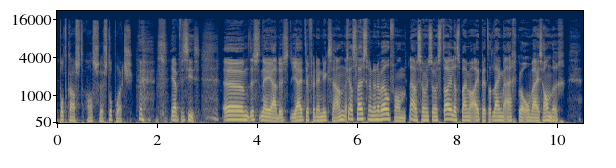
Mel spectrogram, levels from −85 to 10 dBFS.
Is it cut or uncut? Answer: cut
